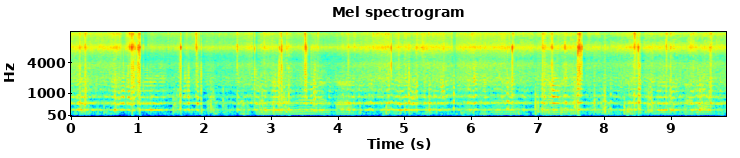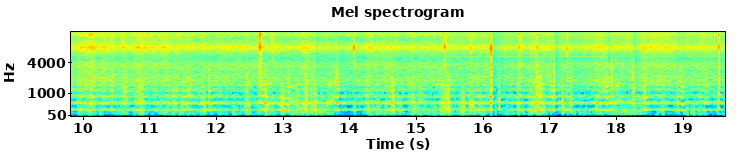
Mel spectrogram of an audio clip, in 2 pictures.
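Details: Asian honey bees in an opened cultivation box during the last of four harvests that day, little honey present; unbroken droning buzz with strong overtones, overlaid by repeated sharp clicks and rustling handling noise.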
